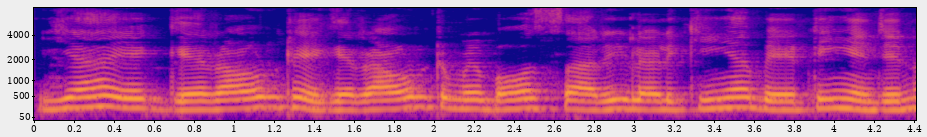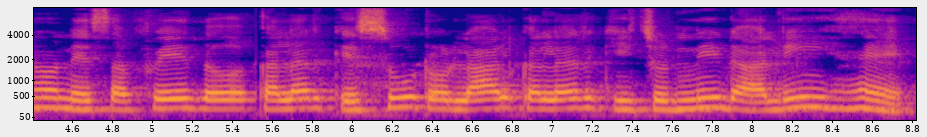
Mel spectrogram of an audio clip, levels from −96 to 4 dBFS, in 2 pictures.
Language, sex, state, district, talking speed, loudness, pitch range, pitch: Hindi, female, Jharkhand, Jamtara, 150 wpm, -23 LUFS, 190-220 Hz, 205 Hz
